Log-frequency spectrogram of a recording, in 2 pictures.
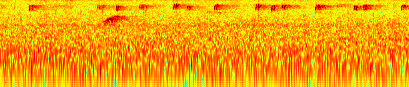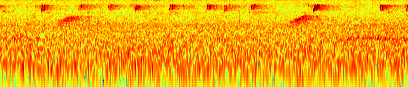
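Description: Small birds chirping, many short high notes several times a second with an occasional brief rising call, over a steady hiss of wind.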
